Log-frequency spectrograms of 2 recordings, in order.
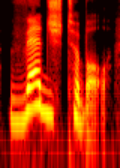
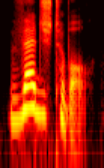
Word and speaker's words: vegetable: Vegetable. The middle E disappears completely. Vegetable.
